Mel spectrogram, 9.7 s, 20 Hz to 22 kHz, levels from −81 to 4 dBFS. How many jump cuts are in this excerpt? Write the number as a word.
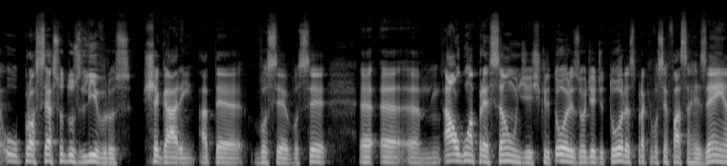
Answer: zero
